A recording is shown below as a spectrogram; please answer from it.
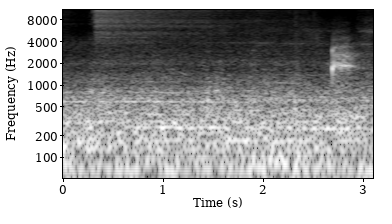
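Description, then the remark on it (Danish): Steady low rumble of a passenger train in motion, heard from inside a carriage, with a brief high metallic squeal near the end and no voices. “Nu har jeg i snart 10 minutter stået og betragtet mine landsmænd her i toget.”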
